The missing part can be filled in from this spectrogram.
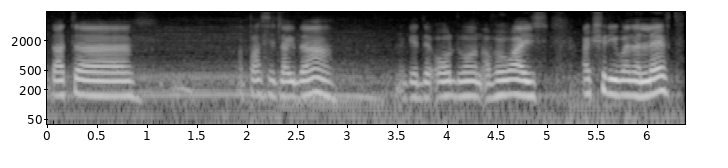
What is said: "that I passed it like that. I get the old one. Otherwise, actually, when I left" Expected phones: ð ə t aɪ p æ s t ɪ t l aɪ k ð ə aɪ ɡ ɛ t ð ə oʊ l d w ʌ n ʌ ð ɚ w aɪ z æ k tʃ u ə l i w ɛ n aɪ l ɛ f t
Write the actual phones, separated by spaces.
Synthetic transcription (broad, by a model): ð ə t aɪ p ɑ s ɪ t l aɪ k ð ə aɪ ɡ ɛ t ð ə oʊ l d w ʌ n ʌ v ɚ w aɪ z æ k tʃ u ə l i w ɛ n aɪ l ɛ f t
